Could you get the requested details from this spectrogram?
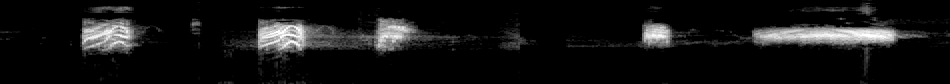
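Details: Brambling song: several short, harsh, buzzing notes, then a drawn-out wheezy drone at the end, clean and without background noise.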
